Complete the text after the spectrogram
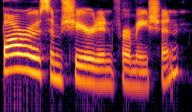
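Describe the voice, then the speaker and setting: A woman's voice: medium pitch, sing-song, moderate pace. A woman hosting a casual political livestream, chatting with viewers and thanking them for gifts.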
